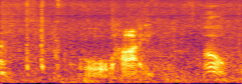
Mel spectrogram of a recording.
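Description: A small dog making a brief vocal sound about a second in, after a couple of faint clicks.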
